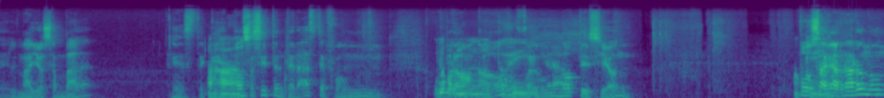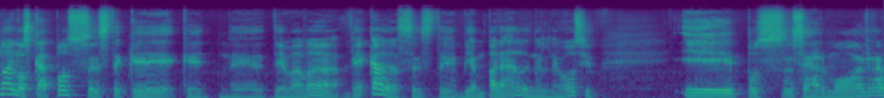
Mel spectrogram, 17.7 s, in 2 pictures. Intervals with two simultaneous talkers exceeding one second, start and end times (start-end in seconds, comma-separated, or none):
4.5-5.8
